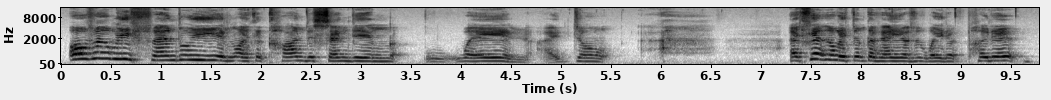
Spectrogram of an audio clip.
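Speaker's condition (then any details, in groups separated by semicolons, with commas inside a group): Moebius syndrome; muscle transplant surgery ages 6 and 7, bilateral smile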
